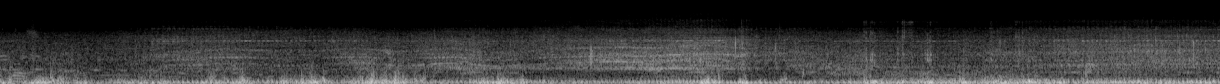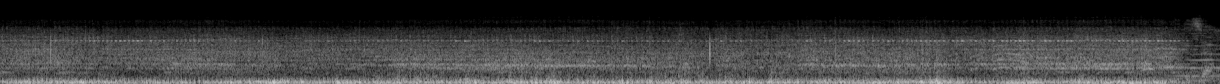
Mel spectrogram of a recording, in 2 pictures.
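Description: Bodaboda motorcycle taxi under way: wind rushing over the microphone with the small motorcycle engine running underneath, a steady, loud rumble.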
